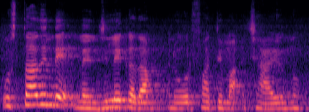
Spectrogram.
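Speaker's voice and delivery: usual speaking voice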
